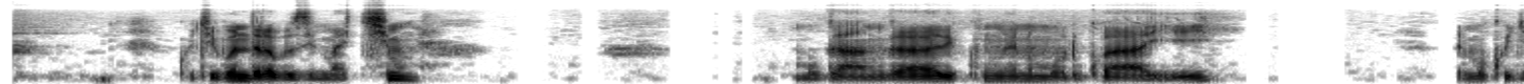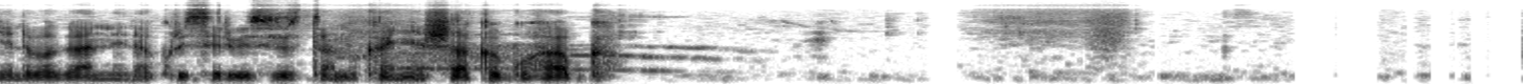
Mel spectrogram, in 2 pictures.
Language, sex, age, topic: Kinyarwanda, male, 25-35, health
